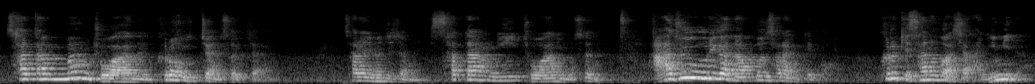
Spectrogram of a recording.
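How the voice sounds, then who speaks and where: A male pastor who grew up in Japan, preaching a sermon with animated swings between loud exclamations and quiet asides. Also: sits high, brisk. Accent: Korean spoken by someone born in Japan. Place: church sanctuary. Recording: echoey church from a distance.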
